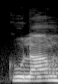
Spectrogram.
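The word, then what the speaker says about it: coulomb: तो कूलाम, मैंने आपको क्या बताया था, कूलाम जो सी है कूलोम, इसकी स्पेलिंग कूलोम आती, ध्यान रखना, हिंदी में कूलाम बोलते हैं इसको।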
